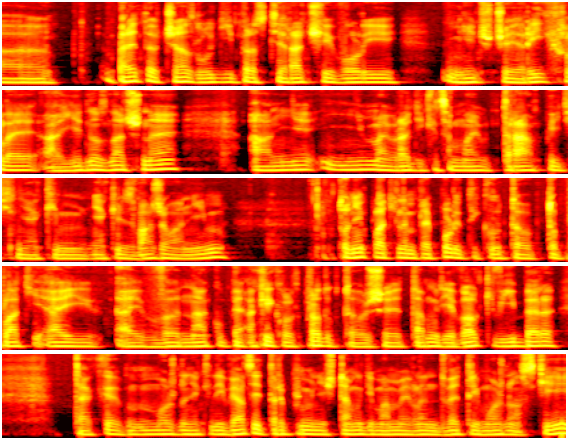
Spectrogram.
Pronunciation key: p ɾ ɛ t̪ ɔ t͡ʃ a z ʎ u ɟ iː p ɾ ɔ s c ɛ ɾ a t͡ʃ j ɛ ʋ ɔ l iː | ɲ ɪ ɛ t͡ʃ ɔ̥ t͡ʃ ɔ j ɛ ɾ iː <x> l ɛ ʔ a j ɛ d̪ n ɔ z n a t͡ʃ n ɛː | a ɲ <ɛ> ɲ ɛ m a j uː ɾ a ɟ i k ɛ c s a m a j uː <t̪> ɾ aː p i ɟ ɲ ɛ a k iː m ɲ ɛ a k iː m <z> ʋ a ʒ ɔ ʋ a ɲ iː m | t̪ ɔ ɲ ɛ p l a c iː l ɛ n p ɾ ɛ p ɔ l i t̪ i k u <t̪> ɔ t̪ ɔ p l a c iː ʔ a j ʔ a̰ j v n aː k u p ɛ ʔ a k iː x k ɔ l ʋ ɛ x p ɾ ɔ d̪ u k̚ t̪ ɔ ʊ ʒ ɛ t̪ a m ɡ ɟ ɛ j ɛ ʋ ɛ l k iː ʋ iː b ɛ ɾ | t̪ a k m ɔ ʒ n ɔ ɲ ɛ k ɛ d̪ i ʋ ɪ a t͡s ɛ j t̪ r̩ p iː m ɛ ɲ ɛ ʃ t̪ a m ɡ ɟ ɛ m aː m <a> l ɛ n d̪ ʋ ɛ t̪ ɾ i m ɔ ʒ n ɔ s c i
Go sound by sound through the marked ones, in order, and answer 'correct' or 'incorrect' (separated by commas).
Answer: correct, correct, correct, correct, correct, incorrect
